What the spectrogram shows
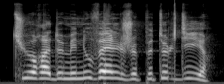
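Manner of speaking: high, loud, flung-out outcry. Narrator reading Scott as the gang quarrels, crying out. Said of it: "s'écria Scott".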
